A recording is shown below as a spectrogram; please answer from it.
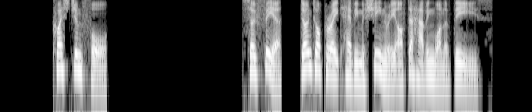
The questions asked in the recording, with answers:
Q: Sophia, don't operate heavy machinery after having one of these.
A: Answer, screwdriver.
